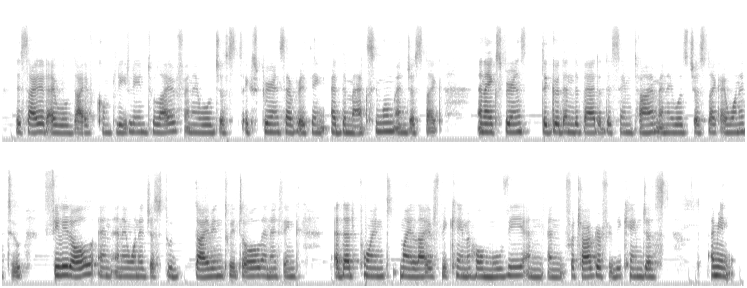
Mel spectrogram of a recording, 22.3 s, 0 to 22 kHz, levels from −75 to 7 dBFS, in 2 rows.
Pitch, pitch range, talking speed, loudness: 200 Hz, 190-210 Hz, 190 wpm, -25 LUFS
